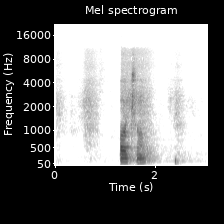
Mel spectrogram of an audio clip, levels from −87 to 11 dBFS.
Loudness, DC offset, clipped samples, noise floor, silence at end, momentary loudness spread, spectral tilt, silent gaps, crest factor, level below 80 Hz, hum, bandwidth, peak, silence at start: -26 LUFS; under 0.1%; under 0.1%; -69 dBFS; 0.6 s; 26 LU; -6 dB/octave; none; 22 dB; -72 dBFS; none; 11.5 kHz; -8 dBFS; 0.65 s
